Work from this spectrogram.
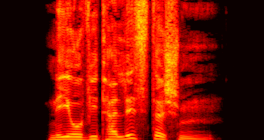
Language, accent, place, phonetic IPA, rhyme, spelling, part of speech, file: German, Germany, Berlin, [neovitaˈlɪstɪʃm̩], -ɪstɪʃm̩, neovitalistischem, adjective, De-neovitalistischem.ogg
- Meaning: strong dative masculine/neuter singular of neovitalistisch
